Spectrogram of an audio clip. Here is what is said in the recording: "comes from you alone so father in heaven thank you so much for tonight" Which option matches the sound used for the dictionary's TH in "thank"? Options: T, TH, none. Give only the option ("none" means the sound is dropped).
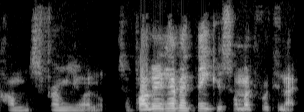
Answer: TH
